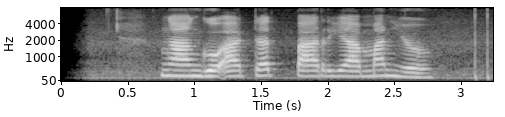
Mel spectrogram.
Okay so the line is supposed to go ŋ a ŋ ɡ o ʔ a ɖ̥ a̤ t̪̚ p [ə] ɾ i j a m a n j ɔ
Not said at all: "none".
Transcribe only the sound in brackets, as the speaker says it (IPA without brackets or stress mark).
a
